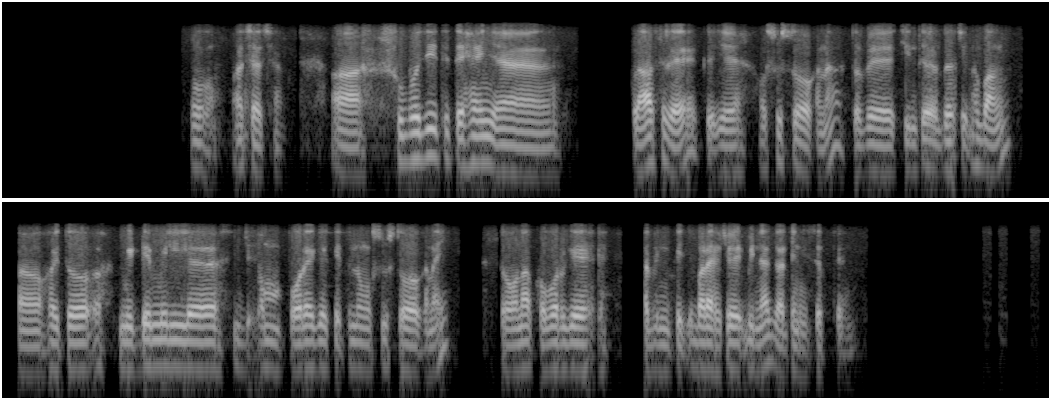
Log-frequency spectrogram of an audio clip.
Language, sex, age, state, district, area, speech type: Santali, male, 30-45, West Bengal, Paschim Bardhaman, urban, conversation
